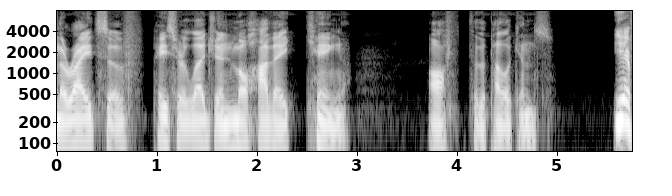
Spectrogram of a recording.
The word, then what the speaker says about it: Mojave King: Mojave King.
